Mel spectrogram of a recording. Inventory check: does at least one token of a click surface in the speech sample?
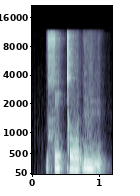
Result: yes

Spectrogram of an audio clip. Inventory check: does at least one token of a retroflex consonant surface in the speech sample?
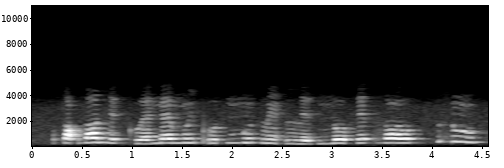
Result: no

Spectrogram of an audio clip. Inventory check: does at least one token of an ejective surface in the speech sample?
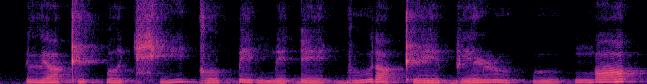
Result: yes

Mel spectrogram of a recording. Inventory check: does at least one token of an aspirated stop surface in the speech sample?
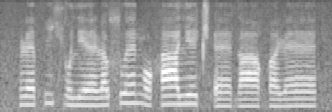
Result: no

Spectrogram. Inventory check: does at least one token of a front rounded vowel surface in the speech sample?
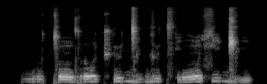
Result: no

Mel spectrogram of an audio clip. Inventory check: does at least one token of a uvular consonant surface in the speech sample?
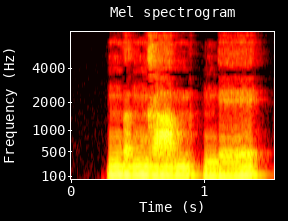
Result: no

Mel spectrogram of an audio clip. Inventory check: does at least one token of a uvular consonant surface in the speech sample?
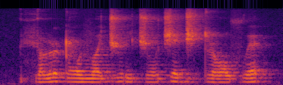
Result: yes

